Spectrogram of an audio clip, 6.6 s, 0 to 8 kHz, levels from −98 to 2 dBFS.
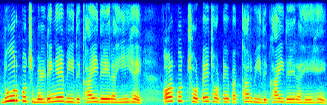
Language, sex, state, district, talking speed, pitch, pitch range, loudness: Hindi, female, Madhya Pradesh, Dhar, 165 wpm, 255 Hz, 235-285 Hz, -17 LUFS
